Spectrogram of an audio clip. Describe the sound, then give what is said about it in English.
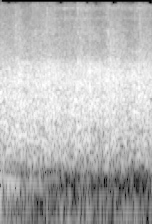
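An audience in a church claps a clap offering to God, a steady, dense wash of applause, loud and sustained throughout with no voices standing out. “Somebody give God a clap offering inside this place now.”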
